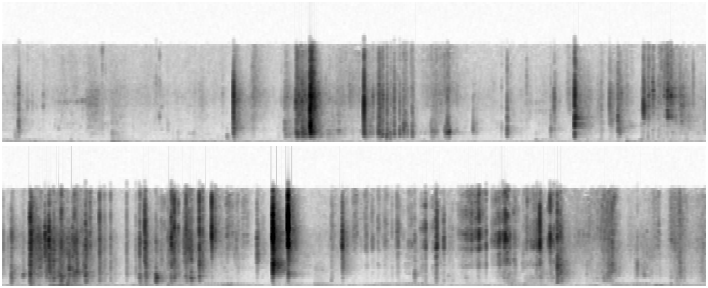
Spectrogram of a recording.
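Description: A cat scrabbling and batting at a toy mouse on a string across the floor: irregular scratchy scuffles and rustling, with sharp clicks, the loudest about three seconds in and twice near ten seconds.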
